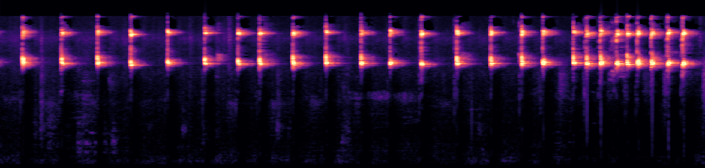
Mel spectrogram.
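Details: Lure recording of a lovebird's ngetik song, meant to start other lovebirds singing: bright, high ticks evenly repeated roughly twice a second, bunching into a quick burst toward the end.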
